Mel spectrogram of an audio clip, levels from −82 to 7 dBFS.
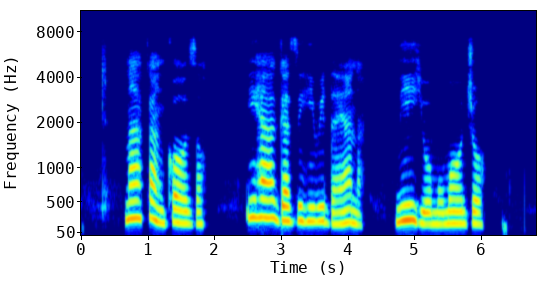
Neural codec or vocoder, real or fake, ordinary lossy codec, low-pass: codec, 16 kHz, 2 kbps, X-Codec, WavLM features, trained on Multilingual LibriSpeech; fake; none; 7.2 kHz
